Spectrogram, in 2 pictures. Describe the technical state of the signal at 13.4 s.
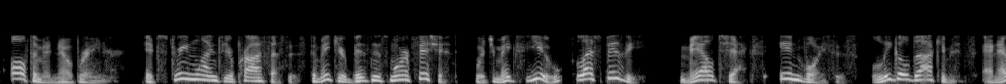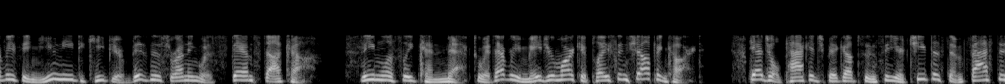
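At 13.4 s the speech carries iLBC codec damage, present throughout: each 30 ms frame is coded independently, nothing above 3.8 kHz survives, and voicing sounds rough and synthetic.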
